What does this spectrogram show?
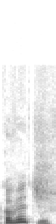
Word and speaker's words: Rajakovic: But listen, you bring in a guy like Darko, and I got to work on my pronunciation of his last name. I don't want to keep Darko Rajakovic? Yeah, Rajakovic.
